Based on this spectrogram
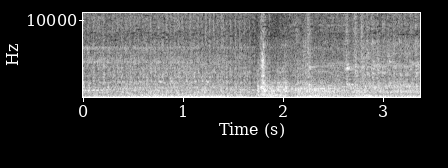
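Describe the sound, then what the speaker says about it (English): A nearly century-old Ford Model A four-cylinder engine runs at a steady idle, a close, even low chug with a brief knock near the middle. "The Model A is just a four-cylinder engine that followed the Model T, 100 years old almost."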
